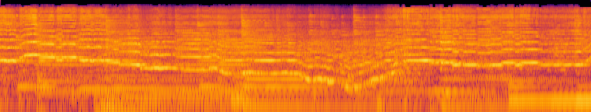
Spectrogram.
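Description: Solo violin playing a slow, sweeping melody over sustained low accompaniment. About five seconds in, the violin slides down in pitch and climbs straight back up.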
